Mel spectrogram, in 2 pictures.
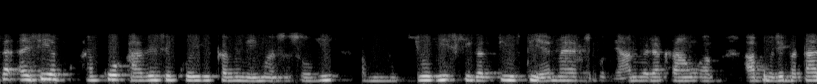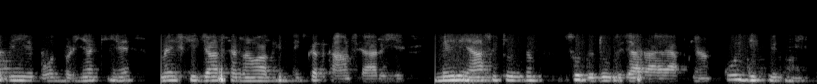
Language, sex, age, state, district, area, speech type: Hindi, male, 30-45, Uttar Pradesh, Mau, rural, conversation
